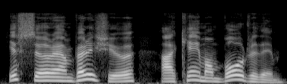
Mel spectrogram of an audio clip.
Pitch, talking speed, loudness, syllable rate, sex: 160 Hz, 250 wpm, -17 LUFS, 5.3 syllables/s, male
